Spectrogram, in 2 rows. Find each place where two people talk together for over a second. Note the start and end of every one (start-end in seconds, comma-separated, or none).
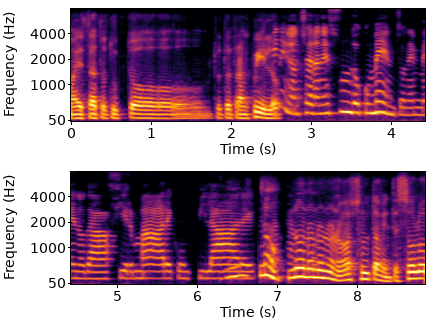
6.3-8.3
